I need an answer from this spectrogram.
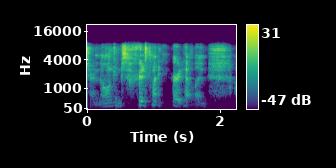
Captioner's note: chuckling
